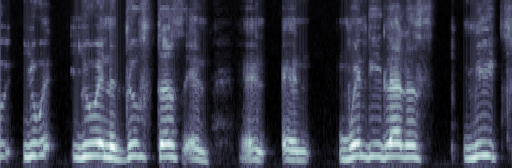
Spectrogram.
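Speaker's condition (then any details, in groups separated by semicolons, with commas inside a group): Cerebral palsy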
